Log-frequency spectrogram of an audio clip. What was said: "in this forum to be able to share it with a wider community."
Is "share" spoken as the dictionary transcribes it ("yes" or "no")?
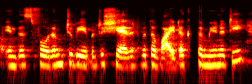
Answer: yes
